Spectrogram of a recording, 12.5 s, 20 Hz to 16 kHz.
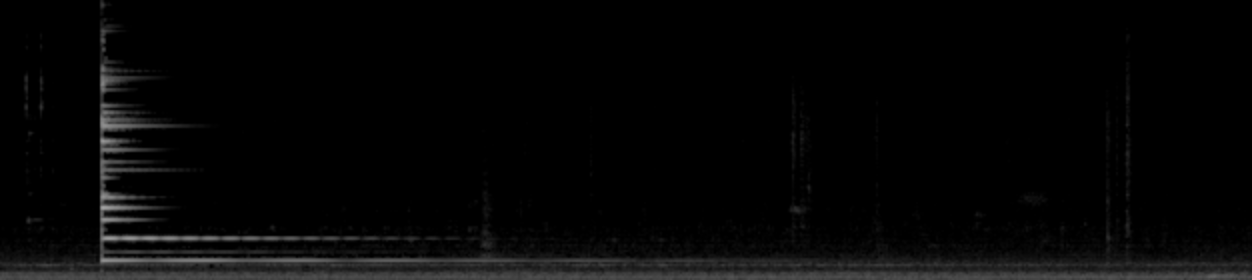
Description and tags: Ring bell Morskoi Volk bar2
Ringing bell in the bar "Morskoi volk" ("Sea dog"). Novosibirsk, Academ gorodok.
Recorded: 2013-12-11.
Recorder: Tascam DR-40.
ring, bar, bell, ringing, ships-bell, ding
